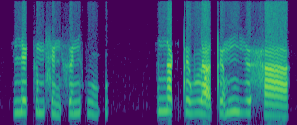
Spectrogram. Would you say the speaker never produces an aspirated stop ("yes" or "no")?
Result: yes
